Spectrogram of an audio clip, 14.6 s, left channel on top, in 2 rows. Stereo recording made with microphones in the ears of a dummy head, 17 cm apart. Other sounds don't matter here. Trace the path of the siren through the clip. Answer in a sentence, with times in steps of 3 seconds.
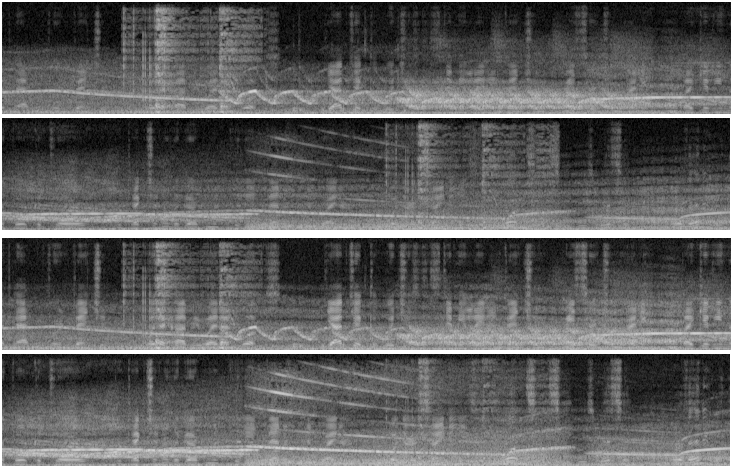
You can hear the siren on the left from 0 s, in the centre from 6 s and on the right from 9 s.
